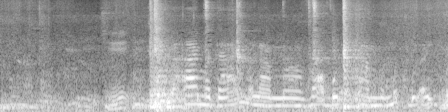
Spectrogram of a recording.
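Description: Mostly a person's voice, starting about a second in, with a few sharp clicks or knocks during the second half and a low steady hum underneath.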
